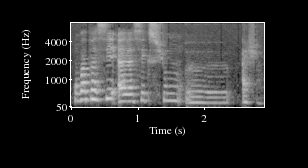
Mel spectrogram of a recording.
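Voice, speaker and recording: A woman's voice: on the high side, expressive, unhurried. Rambling woman chatting about knitting at home. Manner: rambling, self-deprecating, many fillers. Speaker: knitting podcast host. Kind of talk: casual chat. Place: home room. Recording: echoey room with faint ambient noise.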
